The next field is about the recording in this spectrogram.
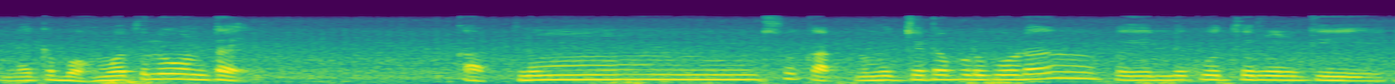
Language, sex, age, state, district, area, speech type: Telugu, male, 30-45, Andhra Pradesh, Vizianagaram, rural, spontaneous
